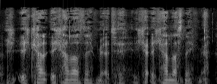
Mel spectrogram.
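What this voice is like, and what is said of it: Stammering voice on verge of breakdown. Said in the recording (German): “du bist immer so gerade an der Kippe zu einem Anfall ... so ein Anfall, so wo man sagt, ich höre auf mit allem ... du bist richtig auf der Kippe gerade ... genau so klingt das gerade für mich”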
